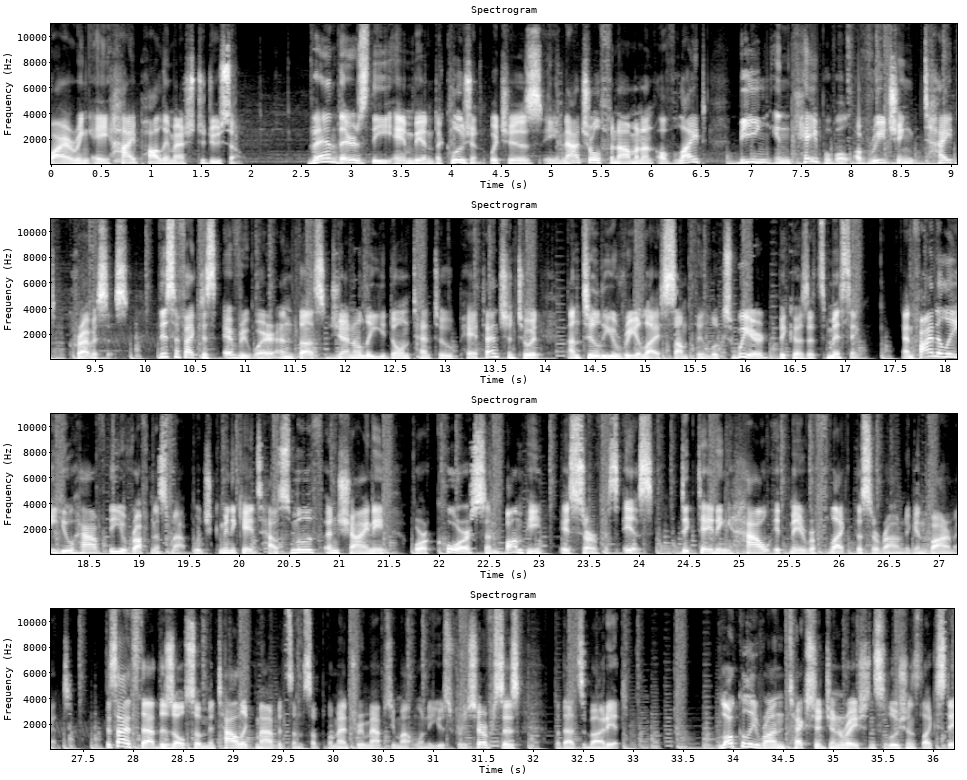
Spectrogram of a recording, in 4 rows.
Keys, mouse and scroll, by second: 0.3 scroll down 1, 0.7 middle click, 10.6 middle click, 15.2 scroll down 1, 15.9 middle click, 18.3 scroll up 1, 18.8 middle click, 31.3 scroll down 1, 32.0 scroll up 1.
